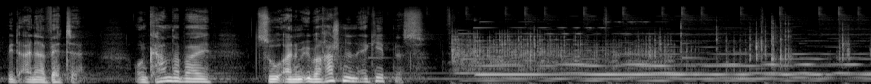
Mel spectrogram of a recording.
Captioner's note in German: Drehgeräusche des Roulettes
